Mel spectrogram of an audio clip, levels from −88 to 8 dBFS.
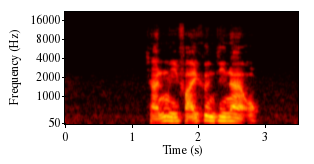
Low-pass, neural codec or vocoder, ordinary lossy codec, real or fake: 14.4 kHz; none; none; real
